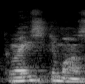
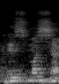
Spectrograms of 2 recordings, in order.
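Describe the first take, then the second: First: It is said as two words, Christ and mass. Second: It is said as krismas, without the 't'. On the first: This is the form the speaker recommends. The speaker calls it right. "క్రైస్ట్ మాస్ అనాలి" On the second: This is the common everyday form. The speaker calls it wrong. "మనం చాలాసార్లు క్రిస్మస్ అంటాం"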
